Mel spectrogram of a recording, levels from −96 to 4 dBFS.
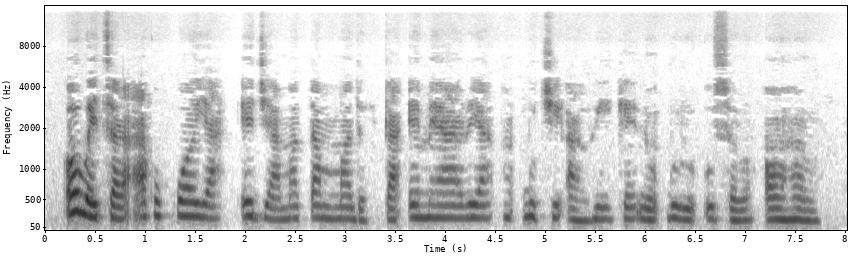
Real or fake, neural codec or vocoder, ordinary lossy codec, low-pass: fake; vocoder, 44.1 kHz, 128 mel bands every 512 samples, BigVGAN v2; AAC, 48 kbps; 14.4 kHz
